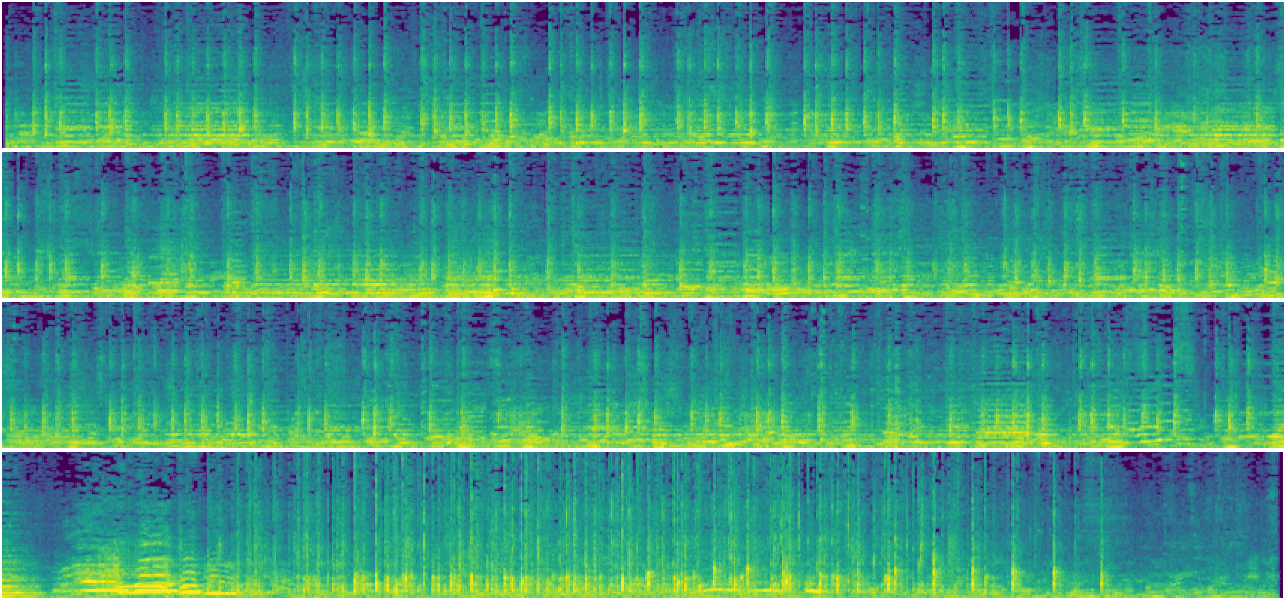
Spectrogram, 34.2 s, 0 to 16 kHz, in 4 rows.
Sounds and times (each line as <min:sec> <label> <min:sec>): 0:00.0 Zünftige Musik 0:26.0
